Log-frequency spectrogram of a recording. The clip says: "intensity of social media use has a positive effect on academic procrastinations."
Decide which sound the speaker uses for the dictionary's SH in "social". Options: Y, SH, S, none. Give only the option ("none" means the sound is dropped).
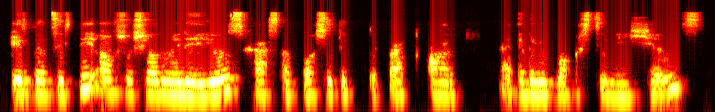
SH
